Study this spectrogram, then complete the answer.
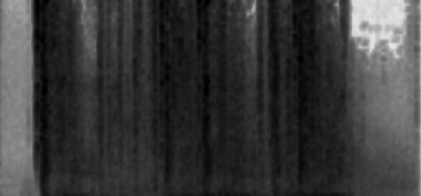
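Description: Gunfire in a Star Wars game mode of Fortnite Battle Royale breaks out suddenly and rattles on as sustained, loud, rapid shots with heavy booming impacts, tapering slightly at the end.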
